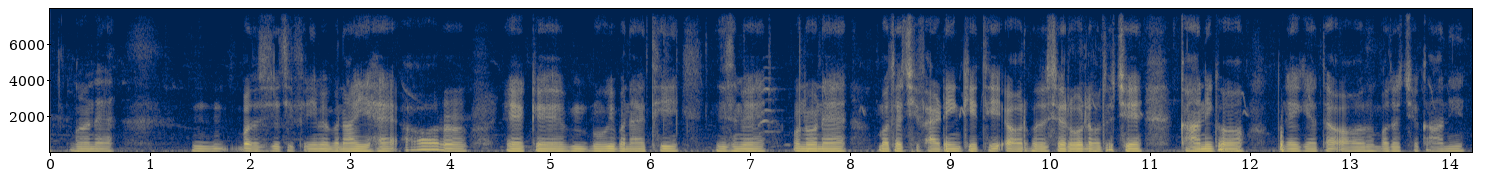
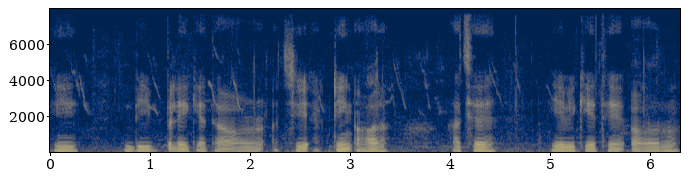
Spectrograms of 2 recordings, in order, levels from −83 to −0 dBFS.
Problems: constant background noise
